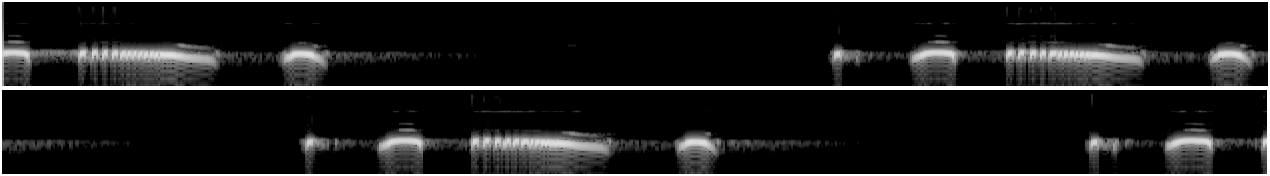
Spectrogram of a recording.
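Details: Spotted dove using gù, thúc and gáy gọi calling styles to stimulate a decoy bird. The phrases repeat roughly every three seconds: short clipped notes, a long slurred descending coo, then a short closing note. The background is silent.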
